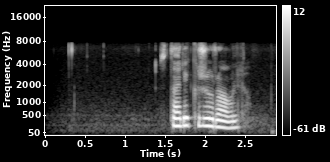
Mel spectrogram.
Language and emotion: Russian, neutral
